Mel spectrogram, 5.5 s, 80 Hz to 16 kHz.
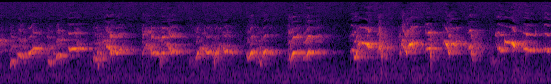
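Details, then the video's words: Belgrade slavujar canary of Serbian song style, recorded in 2016 and said to be excited, repeats tight clusters of chirping syllables roughly twice a second in a lively, energetic phrase. "SLAVUJAR SRPSKI"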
